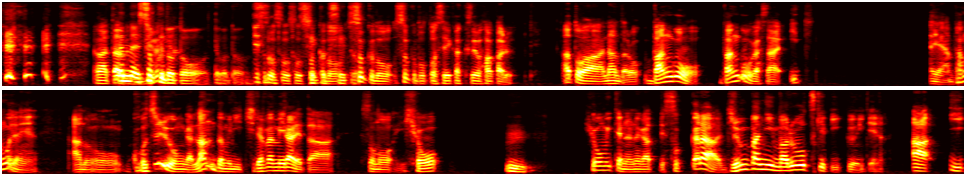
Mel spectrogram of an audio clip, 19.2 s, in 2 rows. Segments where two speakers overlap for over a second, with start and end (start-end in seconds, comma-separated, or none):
2.5-3.7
